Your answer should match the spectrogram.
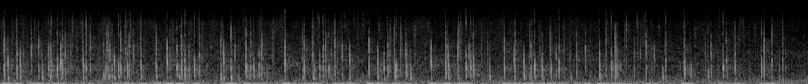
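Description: Many overlapping footsteps of a group of people walking on a hard, polished floor: a dense, irregular patter of clicks and taps.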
